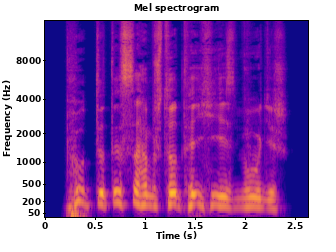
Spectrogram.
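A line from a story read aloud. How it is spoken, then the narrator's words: Laughing. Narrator (Russian): засмеялся профессор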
